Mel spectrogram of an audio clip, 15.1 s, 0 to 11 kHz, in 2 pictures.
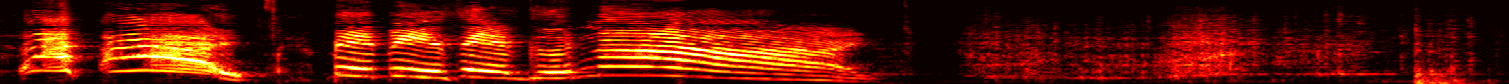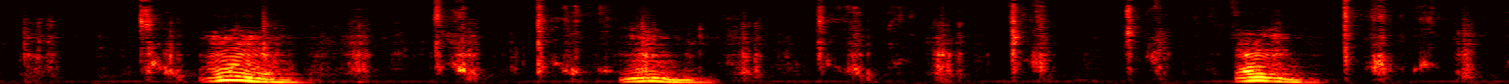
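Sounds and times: man humming mmm: 8.6s - 9.1s, 10.6s - 11.1s.

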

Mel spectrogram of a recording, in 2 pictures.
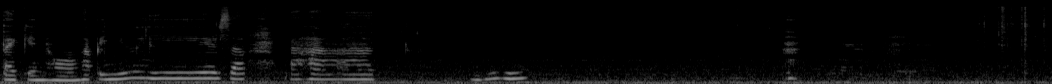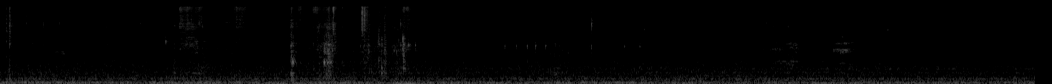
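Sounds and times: low room hum: 0.0s - 20.9s
paper rustling and clicks: 9.7s - 12.6s, 13.4s - 14.8s.

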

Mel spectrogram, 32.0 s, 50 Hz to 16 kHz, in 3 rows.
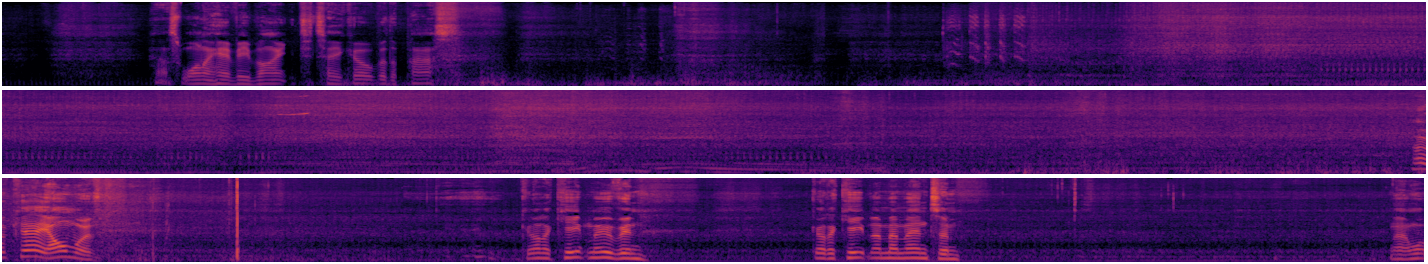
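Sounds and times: motorcycle engine idling: 3.4s - 32.0s
motorcycle engine revving: 6.9s - 32.0s.

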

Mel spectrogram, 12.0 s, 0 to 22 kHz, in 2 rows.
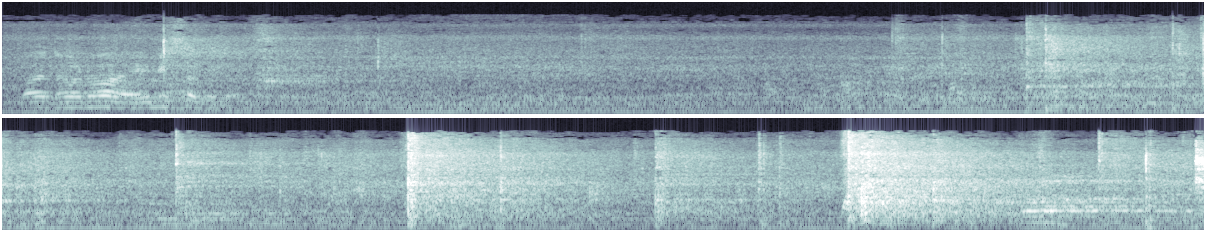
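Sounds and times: rackets striking shuttlecock: 7.9s - 12.0s.

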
